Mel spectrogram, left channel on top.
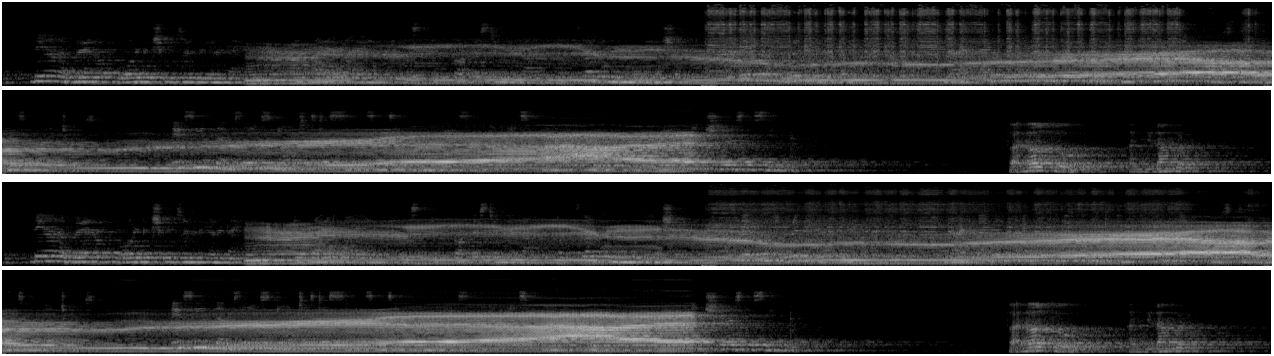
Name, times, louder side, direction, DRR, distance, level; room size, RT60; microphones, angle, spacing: voice 1, 0.3-2.5 2.9-6.9 7.3-9.0 9.4-13.6 14.3-20.7, equal, 75° right, 0 dB, 1.8 m, -38 dB
sound 1, 2.4-19.6, right 4 dB, 50° right, 0.7 m, -28 dB
Printer, 7.0-12.6, left 5 dB, 65° left, 1.7 m, -40 dB
voice 2, 22.7-23.5 23.9-24.5, equal, 20° right, -2 dB, 1.5 m, -37 dB
17.0 x 6.8 x 5.0 m, 3.0 s
head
